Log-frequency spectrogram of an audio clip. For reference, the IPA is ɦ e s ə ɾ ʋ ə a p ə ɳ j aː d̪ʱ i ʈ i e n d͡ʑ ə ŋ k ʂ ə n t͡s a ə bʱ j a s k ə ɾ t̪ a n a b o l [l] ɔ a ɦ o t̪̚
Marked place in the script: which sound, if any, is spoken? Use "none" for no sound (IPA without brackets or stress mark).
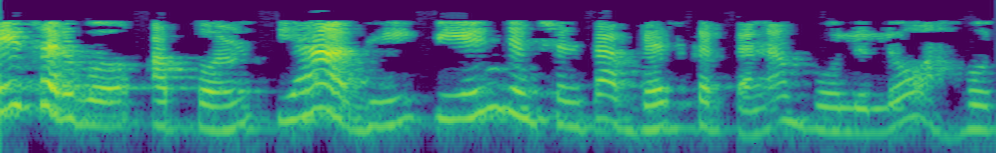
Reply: l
